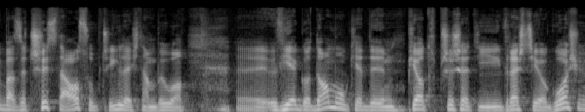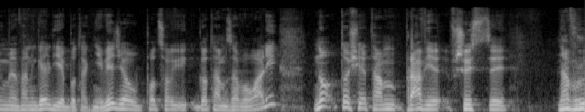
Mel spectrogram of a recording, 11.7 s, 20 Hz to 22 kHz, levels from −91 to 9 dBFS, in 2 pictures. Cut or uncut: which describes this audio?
uncut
